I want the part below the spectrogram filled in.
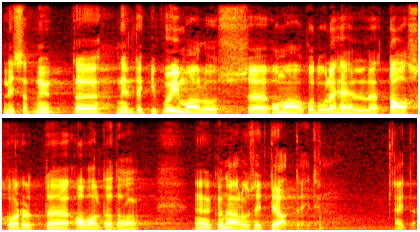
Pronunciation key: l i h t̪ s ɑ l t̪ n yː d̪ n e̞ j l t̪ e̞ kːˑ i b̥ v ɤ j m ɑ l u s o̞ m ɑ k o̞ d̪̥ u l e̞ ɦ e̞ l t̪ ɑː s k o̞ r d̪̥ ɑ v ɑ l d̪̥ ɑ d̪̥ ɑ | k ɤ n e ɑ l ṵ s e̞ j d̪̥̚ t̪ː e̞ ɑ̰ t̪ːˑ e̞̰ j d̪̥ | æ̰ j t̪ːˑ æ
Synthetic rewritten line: l i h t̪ s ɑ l t̪ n yː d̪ n e̞ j l t̪ e̞ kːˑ i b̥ v ɤ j m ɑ l u s o̞ m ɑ k o̞ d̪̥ u l e̞ ɦ e̞ l t̪ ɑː s k o̞ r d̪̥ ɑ v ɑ l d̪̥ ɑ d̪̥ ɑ | k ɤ n e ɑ l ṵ s e̞ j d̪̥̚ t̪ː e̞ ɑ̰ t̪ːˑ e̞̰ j d̪̥ | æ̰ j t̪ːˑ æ

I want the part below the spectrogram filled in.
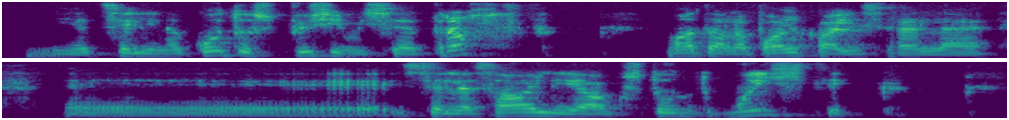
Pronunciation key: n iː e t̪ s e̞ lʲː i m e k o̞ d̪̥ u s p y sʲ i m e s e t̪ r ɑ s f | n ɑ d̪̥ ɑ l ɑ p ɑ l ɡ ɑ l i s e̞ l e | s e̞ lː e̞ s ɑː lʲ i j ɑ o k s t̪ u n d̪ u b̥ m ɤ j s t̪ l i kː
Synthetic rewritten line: n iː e t̪ s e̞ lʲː i n e k o̞ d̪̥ u s p y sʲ i m i s e t̪ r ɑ h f | m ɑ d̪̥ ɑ l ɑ p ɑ l ɡ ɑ l i s e̞ l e | s e̞ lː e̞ s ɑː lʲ i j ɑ o k s t̪ u n d̪ u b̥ m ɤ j s t̪ l i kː

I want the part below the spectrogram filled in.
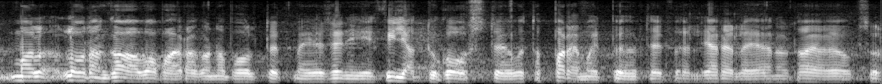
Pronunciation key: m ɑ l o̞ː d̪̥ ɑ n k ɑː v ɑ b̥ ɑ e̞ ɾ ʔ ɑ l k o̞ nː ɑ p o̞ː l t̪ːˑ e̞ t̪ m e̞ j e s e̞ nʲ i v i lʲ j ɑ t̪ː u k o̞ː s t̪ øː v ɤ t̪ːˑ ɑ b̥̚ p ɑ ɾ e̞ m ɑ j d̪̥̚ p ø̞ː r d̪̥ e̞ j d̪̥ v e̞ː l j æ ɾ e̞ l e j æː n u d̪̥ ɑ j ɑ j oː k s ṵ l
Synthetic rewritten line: m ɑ l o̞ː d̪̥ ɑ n k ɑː v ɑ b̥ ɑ e̞ ɾ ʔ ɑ k o̞ nː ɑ p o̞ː l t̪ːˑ e̞ t̪ m e̞ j e s e̞ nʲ i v i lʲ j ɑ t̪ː u k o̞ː s t̪ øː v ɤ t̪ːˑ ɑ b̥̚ p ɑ ɾ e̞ m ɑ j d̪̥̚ p ø̞ː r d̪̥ e̞ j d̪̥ v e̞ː l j æ ɾ e̞ l e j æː n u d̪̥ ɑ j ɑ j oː k s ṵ l

